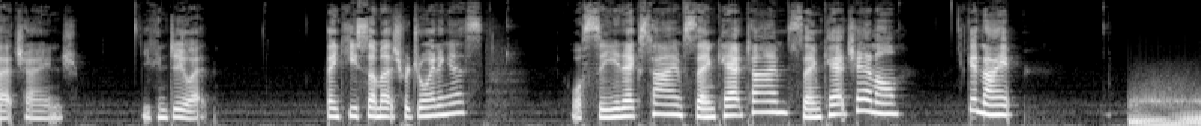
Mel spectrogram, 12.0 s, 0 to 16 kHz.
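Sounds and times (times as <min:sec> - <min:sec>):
low synthesizer music: 0:11.2 - 0:12.0.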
